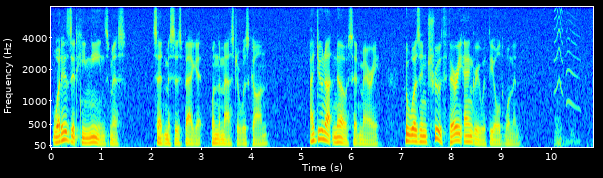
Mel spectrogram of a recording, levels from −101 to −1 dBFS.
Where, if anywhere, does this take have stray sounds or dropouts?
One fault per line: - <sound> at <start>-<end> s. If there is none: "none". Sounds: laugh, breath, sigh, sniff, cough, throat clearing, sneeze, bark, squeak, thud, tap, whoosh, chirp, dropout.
- squeak at 10.1-10.6 s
